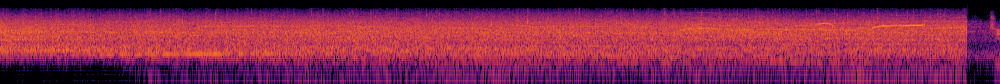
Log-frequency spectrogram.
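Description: Ballpark crowd cheering after a game-tying home run: a steady wall of many voices that cuts off suddenly near the end.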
